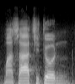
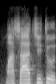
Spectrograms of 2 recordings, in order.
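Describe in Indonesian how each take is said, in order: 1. Kata ini berakhir dengan bunyi n tambahan. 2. Kata ini berakhir dengan bunyi u biasa.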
